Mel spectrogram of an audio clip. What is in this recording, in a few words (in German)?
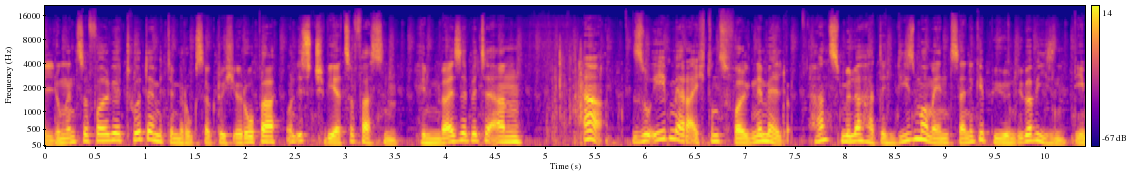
Werbung Sparkasse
